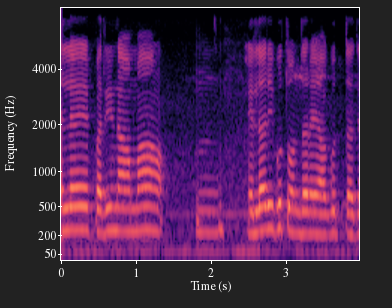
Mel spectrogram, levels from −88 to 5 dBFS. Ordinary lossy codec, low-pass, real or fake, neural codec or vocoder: none; 7.2 kHz; real; none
